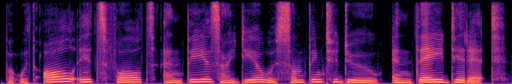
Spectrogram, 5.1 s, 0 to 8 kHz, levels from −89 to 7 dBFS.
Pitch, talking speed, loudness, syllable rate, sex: 200 Hz, 175 wpm, -17 LUFS, 4.0 syllables/s, female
